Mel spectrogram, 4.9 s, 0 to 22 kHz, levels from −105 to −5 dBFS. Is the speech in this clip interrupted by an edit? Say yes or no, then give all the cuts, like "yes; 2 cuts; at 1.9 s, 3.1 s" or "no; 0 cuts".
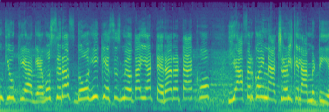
no; 0 cuts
